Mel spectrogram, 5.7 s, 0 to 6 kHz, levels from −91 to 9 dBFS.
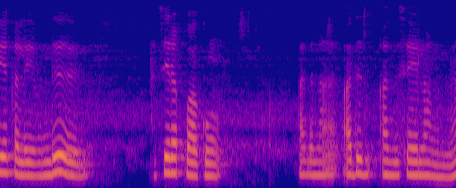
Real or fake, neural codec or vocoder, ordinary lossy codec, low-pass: real; none; none; 5.4 kHz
